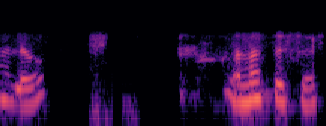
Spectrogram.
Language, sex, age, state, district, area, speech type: Kannada, female, 18-30, Karnataka, Koppal, rural, conversation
